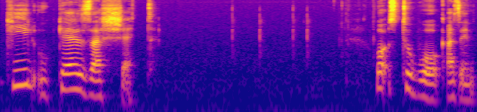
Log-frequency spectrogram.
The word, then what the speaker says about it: achètent: Now we go back because we've got that ENT, which is silent at the end. Ils, elles achètent.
